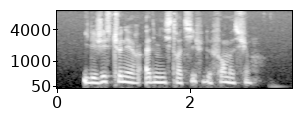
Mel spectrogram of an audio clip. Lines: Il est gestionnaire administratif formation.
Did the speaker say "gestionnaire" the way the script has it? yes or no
yes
